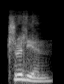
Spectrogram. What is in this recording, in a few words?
"trillion", Indian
